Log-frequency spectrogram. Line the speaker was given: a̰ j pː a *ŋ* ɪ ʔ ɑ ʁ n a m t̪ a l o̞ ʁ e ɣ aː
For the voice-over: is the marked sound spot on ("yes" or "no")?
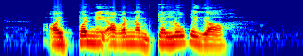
no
